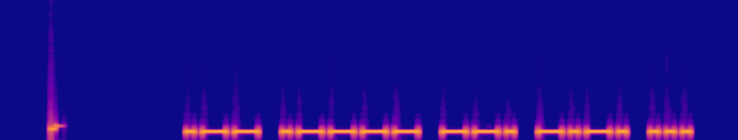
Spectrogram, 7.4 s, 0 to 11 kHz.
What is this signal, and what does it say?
Morse code, heard as a keyed tone, about 15 wpm, 700 Hz. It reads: W1GCS
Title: K1USN SST QSO Practice - 15wpm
